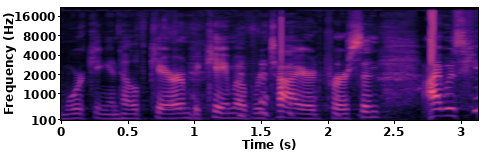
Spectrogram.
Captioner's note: chuckling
